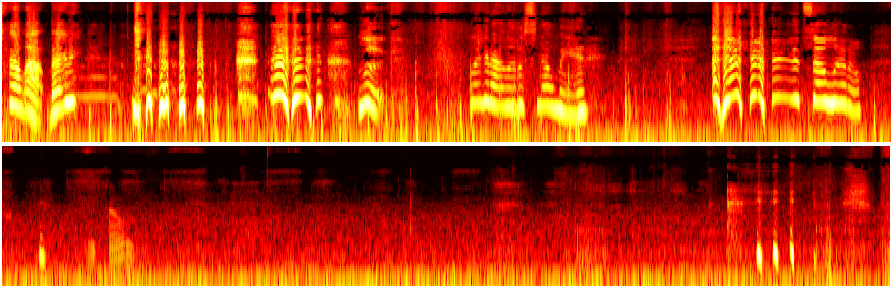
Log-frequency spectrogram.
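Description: A young woman talks and laughs with animation close to the microphone.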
